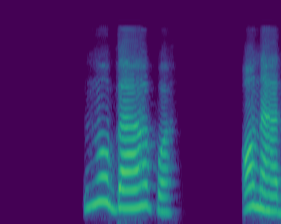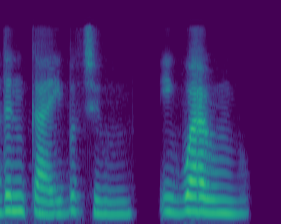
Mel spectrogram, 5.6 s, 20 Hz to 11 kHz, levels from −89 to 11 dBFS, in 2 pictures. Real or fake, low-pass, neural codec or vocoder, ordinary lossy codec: fake; 7.2 kHz; codec, 16 kHz, 0.2 kbps, FocalCodec; none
